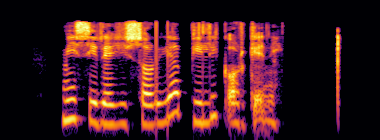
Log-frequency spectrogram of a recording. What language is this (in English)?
Georgian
